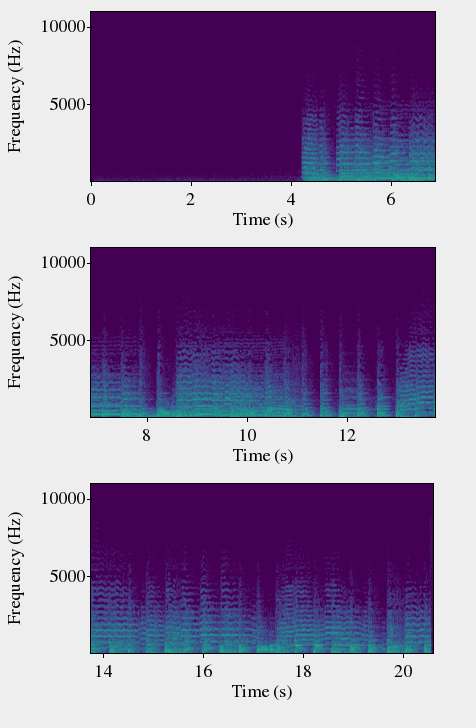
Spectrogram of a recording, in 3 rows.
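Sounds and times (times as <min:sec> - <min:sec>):
waltz music: 0:04.2 - 0:20.5.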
